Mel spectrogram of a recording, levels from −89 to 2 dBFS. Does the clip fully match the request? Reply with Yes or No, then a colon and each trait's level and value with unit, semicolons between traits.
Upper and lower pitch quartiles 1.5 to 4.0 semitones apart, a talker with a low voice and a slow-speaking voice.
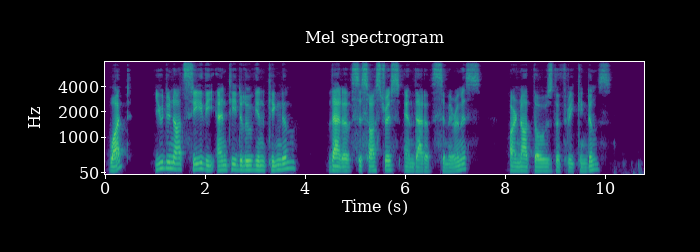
No: average, 4.5 semitones; low, 115 Hz; slow, 115 wpm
